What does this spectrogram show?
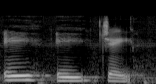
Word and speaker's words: EEG: says an EEG that's an abbreviation we don't pronounce it 8 we say e EG EEG stands for electroencephalograph that's a type of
